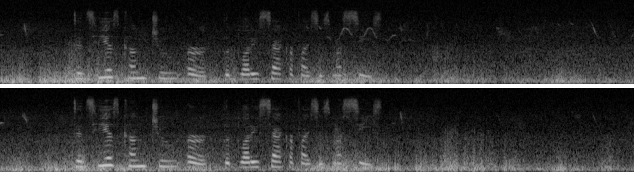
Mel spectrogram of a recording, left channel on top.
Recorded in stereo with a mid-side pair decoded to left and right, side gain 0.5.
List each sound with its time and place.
0.7 s a woman speaking: 25° right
